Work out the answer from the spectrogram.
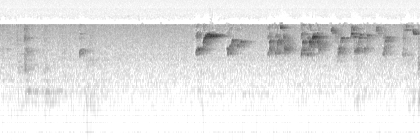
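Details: Young European goldfinch, five months old, from Livno: near-silence for about four seconds, then a burst of high, liquid twittering phrases with buzzy, bright notes tumbling in quick irregular runs until the end.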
